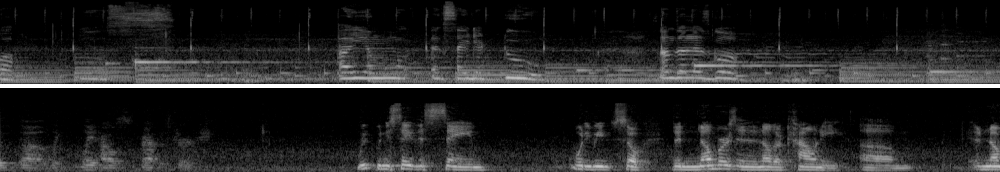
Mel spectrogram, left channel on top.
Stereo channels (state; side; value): different; both; correlation 0.01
